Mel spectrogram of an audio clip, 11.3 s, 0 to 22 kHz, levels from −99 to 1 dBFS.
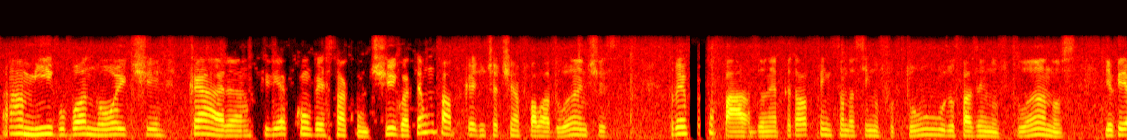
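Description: A speech recording carried over AMR-WB (HD Voice), with room noise sitting about 15 dB below the voice, has two faults. From 2.26 to 4.37 s, overdone noise removal strips the quieter parts of the voice along with the noise. The noise reducer pushed individual frequency bands down whenever they came close to its noise estimate, so the background drops and breaks up into twinkling specks. On a spectrogram this shows as scattered isolated dots where continuous noise should be, with the weaker parts of the voice's harmonics gnawed away. From 6.89 to 7.08 s, lost AMR speech frames punch holes into the sound over about 160 ms, amounting to roughly 140 ms of missing audio. The pattern fits about seven dropped 20 ms frames, with the longest unbroken gap lasting 80 ms. The decoder filled each gap by repeating the last good pitch and vocal-tract settings at decreasing gain, so the sound briefly smears and warbles before fading, then returns rough for a moment. 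In the waveform the envelope sags in short steps, and the spectrogram shows frozen, stretched harmonics fading into gaps.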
